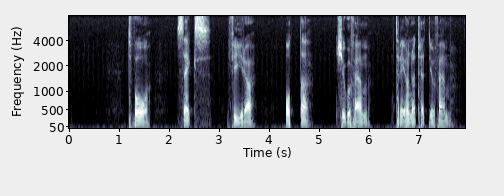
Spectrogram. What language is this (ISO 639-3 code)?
swe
